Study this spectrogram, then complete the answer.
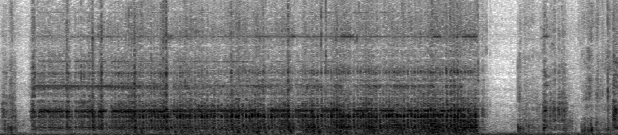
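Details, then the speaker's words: Losi RZR Rey RC buggy fitted with dually tires, driving after jumps and a backflip: a constant gritty grind under a raspy whine with fast clicking about four per second, then it cuts out. The differentials are suspected to have failed, not confirmed. "Well, that was fun while it lasted. junk. I told you the diffs were garbage."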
